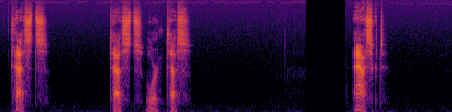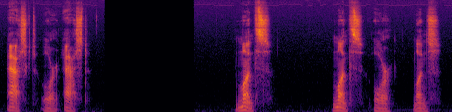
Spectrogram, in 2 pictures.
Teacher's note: a long consonant cluster can be challenging even for English natives when there are three or more consonants in a row the middle one can be dropped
